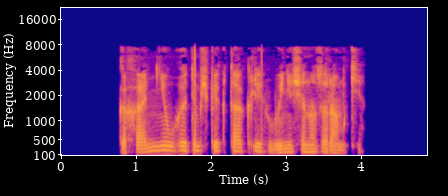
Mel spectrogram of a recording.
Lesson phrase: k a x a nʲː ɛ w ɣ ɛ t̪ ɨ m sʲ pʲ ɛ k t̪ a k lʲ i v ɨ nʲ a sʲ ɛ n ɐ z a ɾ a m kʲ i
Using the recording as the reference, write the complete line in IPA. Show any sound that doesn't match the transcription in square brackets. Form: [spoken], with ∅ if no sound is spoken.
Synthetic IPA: k a x a nʲː ɛ w ɣ ɛ t̪ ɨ m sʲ pʲ ɛ k t̪ a k lʲ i v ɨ nʲ [ɛ] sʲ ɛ n ɐ z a ɾ a m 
